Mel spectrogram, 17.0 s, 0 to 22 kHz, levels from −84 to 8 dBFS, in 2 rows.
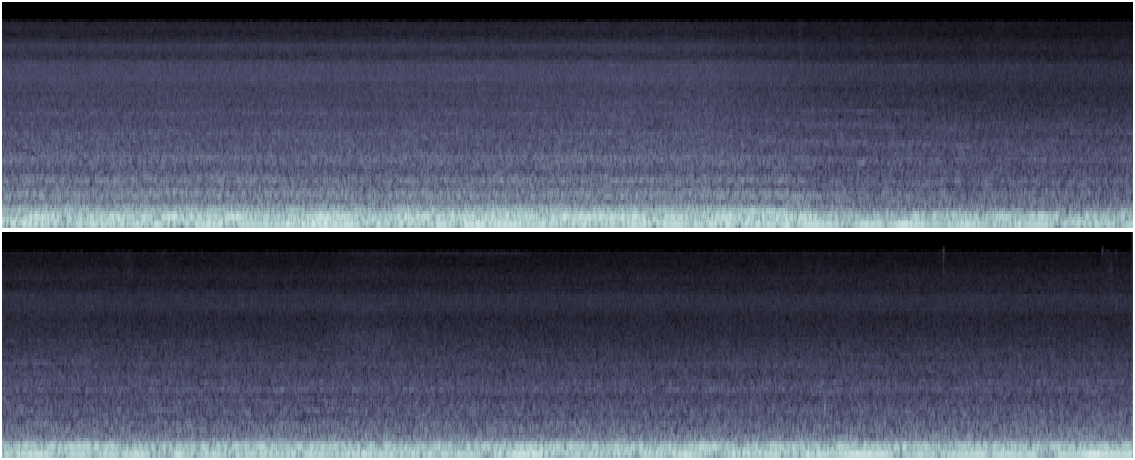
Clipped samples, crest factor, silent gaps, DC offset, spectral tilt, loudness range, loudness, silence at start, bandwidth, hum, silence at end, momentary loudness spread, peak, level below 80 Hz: under 0.1%; 14 dB; none; under 0.1%; -7.5 dB/octave; 4 LU; -17 LUFS; 0 s; 11.5 kHz; none; 0 s; 5 LU; -2 dBFS; -18 dBFS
